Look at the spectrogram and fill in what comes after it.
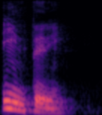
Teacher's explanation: Ínterim é proparoxítono. Quem é a sílaba forte do ínterim? O in. Esse in aqui, ó. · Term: sílaba tônica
